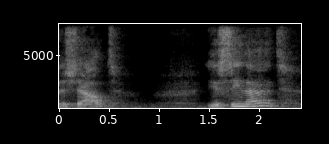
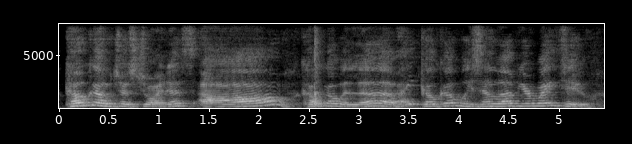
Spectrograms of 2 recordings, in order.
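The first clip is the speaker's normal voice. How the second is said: excited greeting; 6 semitones higher, 6 dB louder, slower than usual. Acted. Greeting viewers with big energy.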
